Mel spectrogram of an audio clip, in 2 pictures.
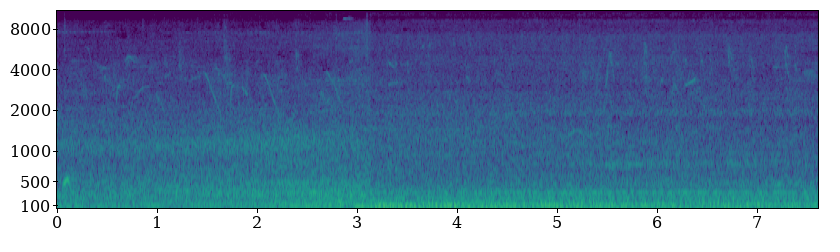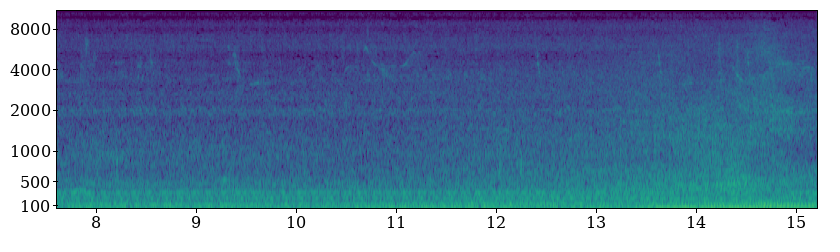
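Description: Steady low rumble of a motor vehicle engine running nearby, growing louder near the end.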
